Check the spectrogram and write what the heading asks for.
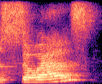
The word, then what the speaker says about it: psoas: It's called a psoas, and it's spelled with a P.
